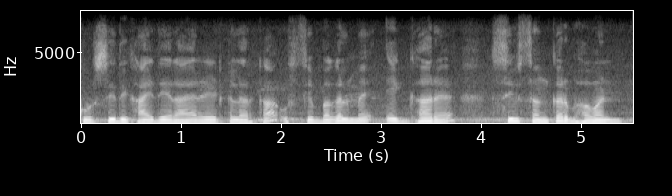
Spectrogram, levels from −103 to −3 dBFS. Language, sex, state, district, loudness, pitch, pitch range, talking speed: Hindi, male, Jharkhand, Deoghar, -15 LUFS, 150 Hz, 145-165 Hz, 185 wpm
